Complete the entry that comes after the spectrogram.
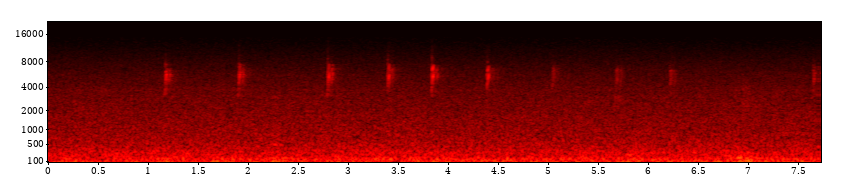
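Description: A small bird chirping: about ten short, high chirps at roughly two a second, fading near the end, over a steady low rumble and hiss of background noise.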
